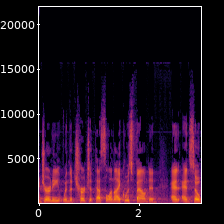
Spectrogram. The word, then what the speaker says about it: Thessalonica: in the city of thessalonica Might truly in Greek it's probably better pronounced thessalonica but you'll generally hear it thessalonica and that is it's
